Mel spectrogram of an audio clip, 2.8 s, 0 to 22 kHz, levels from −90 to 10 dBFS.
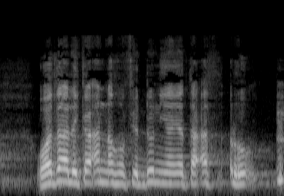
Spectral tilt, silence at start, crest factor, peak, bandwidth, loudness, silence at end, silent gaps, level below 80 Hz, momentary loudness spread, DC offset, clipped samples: -7 dB/octave; 0 s; 20 dB; -2 dBFS; 11 kHz; -21 LUFS; 0 s; none; -68 dBFS; 7 LU; under 0.1%; under 0.1%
